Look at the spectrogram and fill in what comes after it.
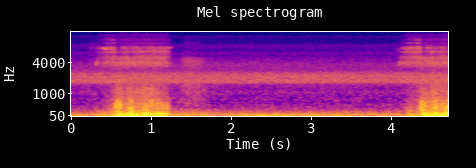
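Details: Pug sleeping, giving a rough, throaty snore lasting about half a second, then three seconds of quiet before the next snore begins, with a soft constant hum behind.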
